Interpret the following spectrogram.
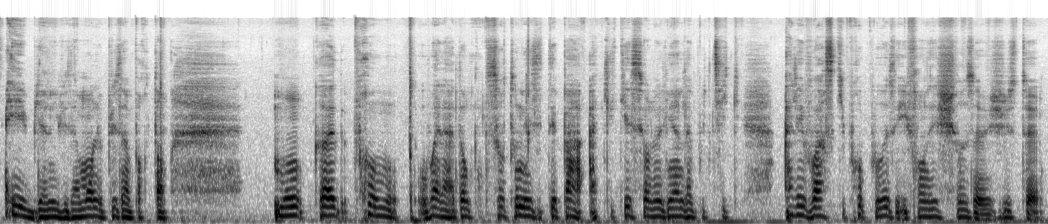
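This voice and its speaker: A hoarse woman hosting a casual crafting video, chatting along with many fillers as she shows her pieces. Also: extremely low pitch, normal speed, darkish tone, a little hiss or hum.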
